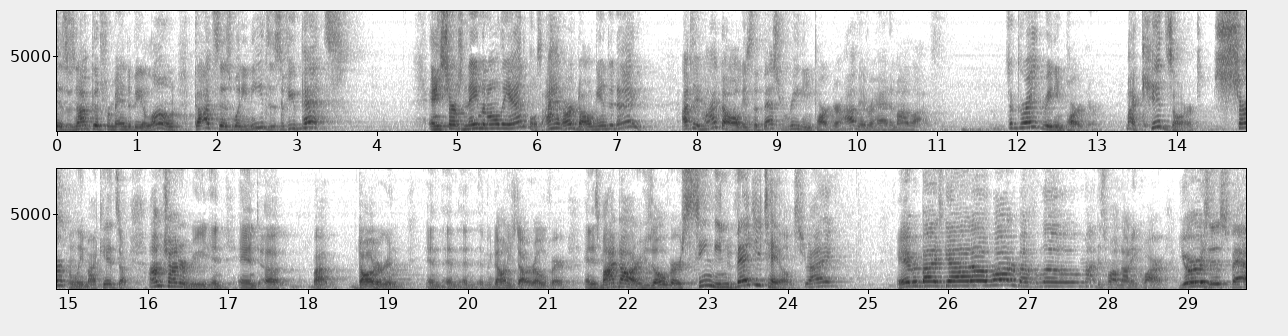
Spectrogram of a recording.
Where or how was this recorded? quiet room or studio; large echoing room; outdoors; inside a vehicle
large echoing room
